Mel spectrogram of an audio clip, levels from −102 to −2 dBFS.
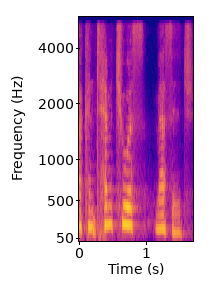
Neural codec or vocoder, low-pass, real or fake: codec, 24 kHz, 0.5 kbps, DualCodec; 5.4 kHz; fake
